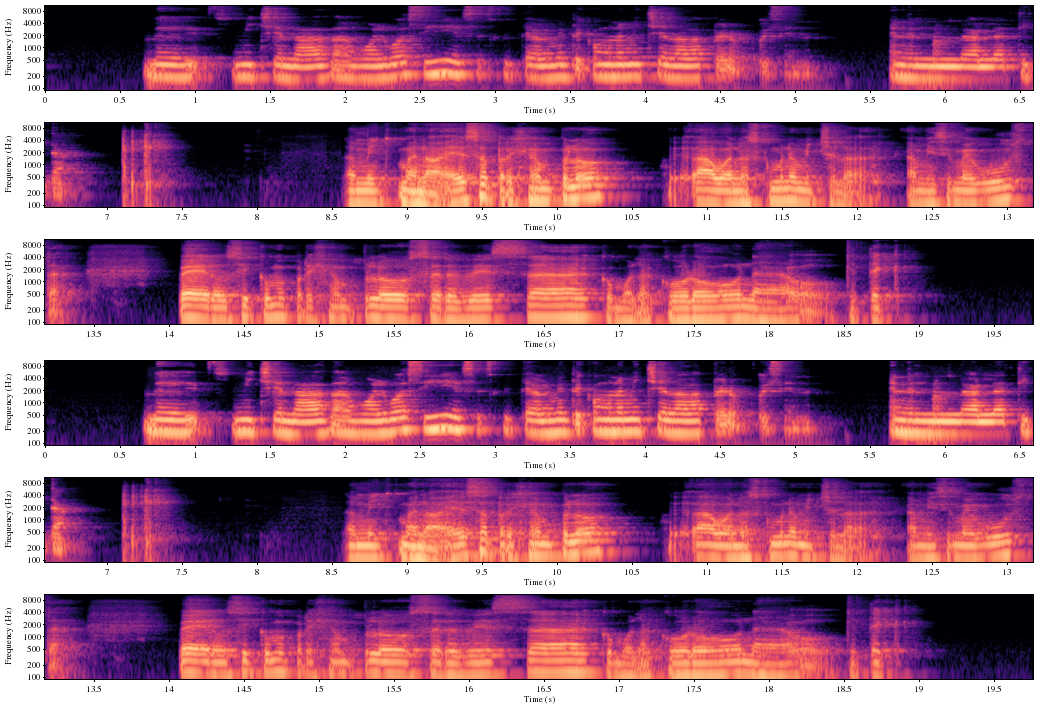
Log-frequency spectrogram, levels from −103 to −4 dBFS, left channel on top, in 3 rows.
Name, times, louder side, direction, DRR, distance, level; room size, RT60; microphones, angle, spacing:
voice 1, 0.7-5.1 5.6-6.8, right 4 dB, 85° right, 0.5 m, -22 dB
voice 2, 8.6-10.3 10.7-18.9, left 2 dB, 45° left, 0.8 m, -22 dB
15.5 x 11.0 x 3.9 m
head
